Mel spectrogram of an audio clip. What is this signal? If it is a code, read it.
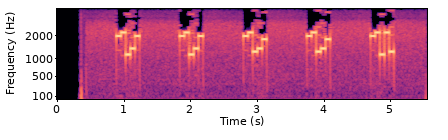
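Five-tone selective call (ZVEI), heard as quick runs of five tones, tones of about 70 ms. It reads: 89248 89248 89347 89347 89293
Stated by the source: Received on an SDR; ZVEI five-tone call.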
